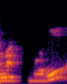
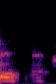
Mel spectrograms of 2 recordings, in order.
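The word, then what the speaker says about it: Maqburi: Ya, ada yang membacanya Makburi, ada yang membacanya Mikburi.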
